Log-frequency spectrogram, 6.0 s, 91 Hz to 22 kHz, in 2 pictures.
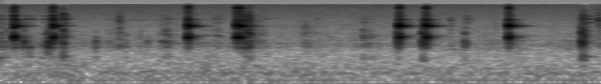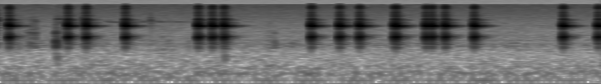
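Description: GQ GMC-320 Plus Geiger counter clicking at an irregular rate of about four short, high beeps a second. Each click is a detected particle, here from a smoke detector's americium-241 source held near it.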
